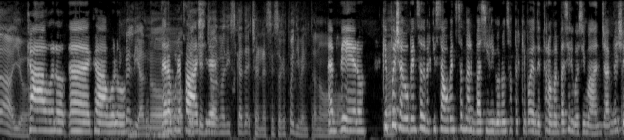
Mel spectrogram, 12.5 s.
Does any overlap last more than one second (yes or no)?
yes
